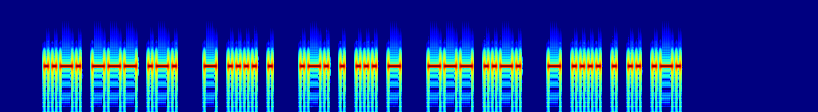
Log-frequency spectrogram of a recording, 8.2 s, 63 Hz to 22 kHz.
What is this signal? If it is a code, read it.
Morse code, heard as a keyed tone, about 28 wpm, 700 Hz. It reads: FOR THE REST OF THEIR
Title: Sets of 5 Words Encore2 30wpm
